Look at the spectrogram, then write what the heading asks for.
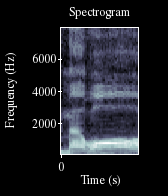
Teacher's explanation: Jadi au magha, isti'la tebalkan dia. Magha, ra pun tebal juga walaupun dia bukan huruf isti'la, tetapi ra apabila beri fathah, dia adalah dalam satu keadaan yang mana ulama kata kena tebalkan bunyi dia.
